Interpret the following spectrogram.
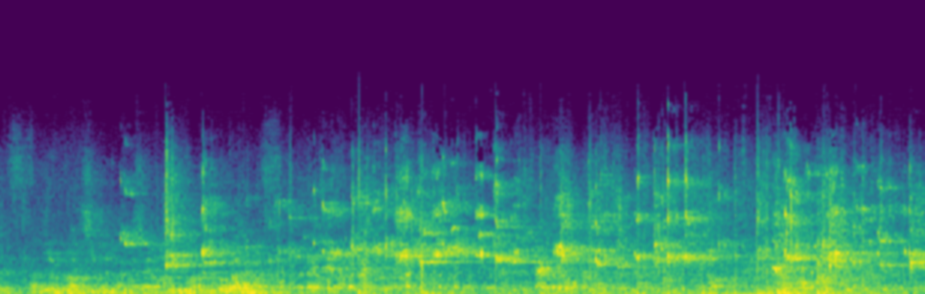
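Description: Basketball game sounds in a gym: a ball bouncing on the hardwood floor among many short knocks, with players' and benches' voices calling out and brief high-pitched sneaker squeaks, all echoing in the large hall.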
